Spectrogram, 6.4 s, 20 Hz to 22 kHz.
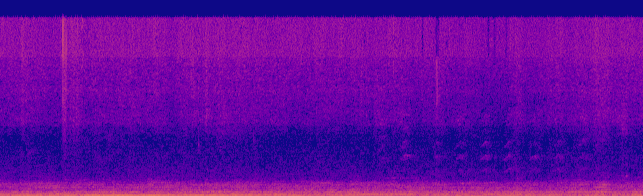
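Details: Honey bees of Hive #2 during a winter inspection and feeding: a dense, even buzzing drone with a strong low hum through the first half, under soft rustling.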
